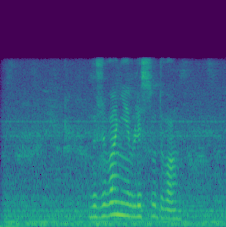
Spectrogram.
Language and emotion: Russian, neutral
